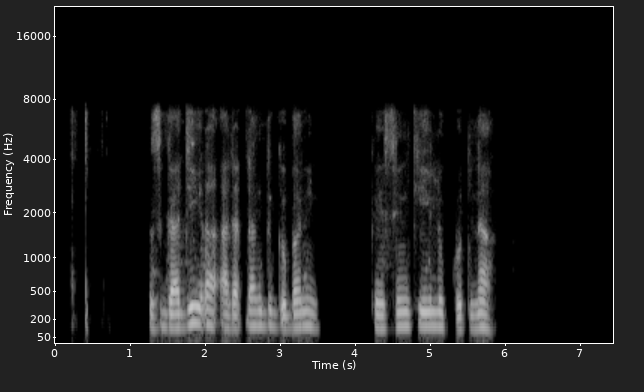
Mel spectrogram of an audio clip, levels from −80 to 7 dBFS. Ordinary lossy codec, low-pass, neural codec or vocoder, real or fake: Opus, 16 kbps; 7.2 kHz; none; real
